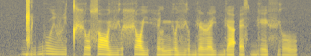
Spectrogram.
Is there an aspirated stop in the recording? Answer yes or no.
no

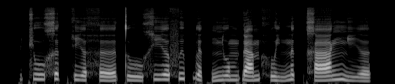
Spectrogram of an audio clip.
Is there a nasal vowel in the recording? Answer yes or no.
no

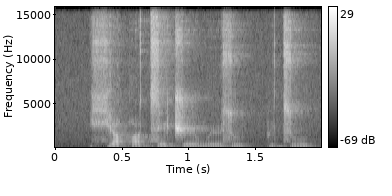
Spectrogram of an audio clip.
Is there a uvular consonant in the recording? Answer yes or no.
yes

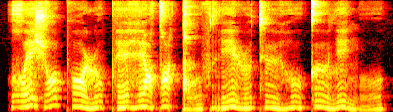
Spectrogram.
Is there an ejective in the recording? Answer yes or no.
yes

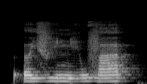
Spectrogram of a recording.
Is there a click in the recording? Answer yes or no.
no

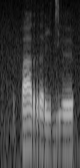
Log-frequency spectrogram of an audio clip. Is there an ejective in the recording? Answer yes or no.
no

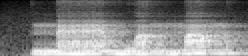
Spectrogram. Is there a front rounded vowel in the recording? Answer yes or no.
no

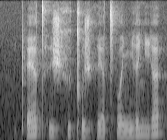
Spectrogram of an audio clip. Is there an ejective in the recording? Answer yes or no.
yes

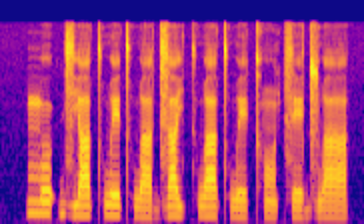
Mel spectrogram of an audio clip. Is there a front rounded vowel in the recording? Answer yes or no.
no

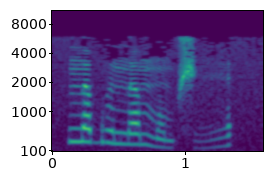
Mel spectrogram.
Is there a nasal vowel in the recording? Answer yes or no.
yes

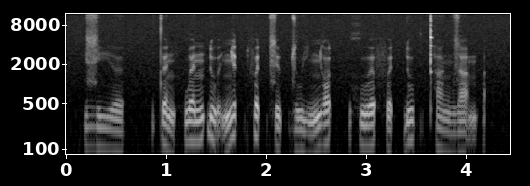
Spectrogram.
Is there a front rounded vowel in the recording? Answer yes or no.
no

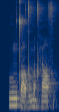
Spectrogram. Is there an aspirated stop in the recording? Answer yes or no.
no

